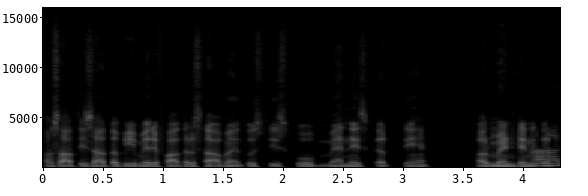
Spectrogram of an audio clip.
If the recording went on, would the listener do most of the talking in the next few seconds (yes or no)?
yes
